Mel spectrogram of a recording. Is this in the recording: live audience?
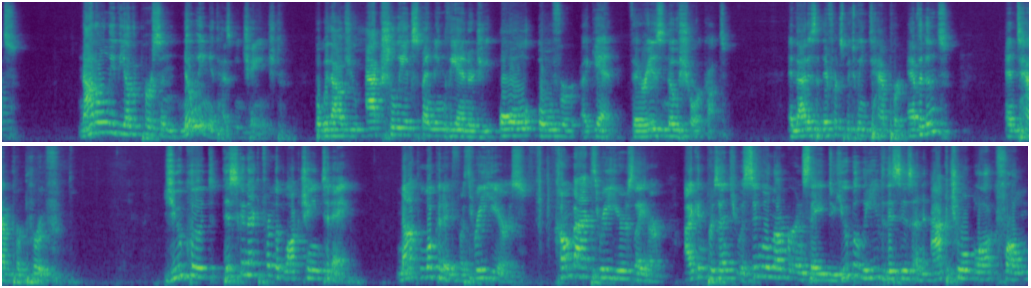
yes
